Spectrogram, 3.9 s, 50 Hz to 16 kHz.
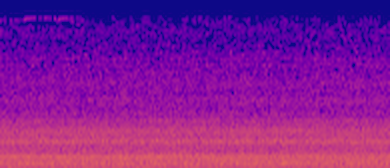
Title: PS4 Loud Fan noise - The Last Of Us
